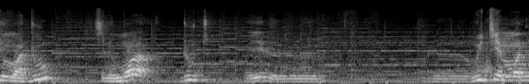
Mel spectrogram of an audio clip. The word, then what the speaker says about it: août: d'où c'est le mois d'août mais le huitième mois de l'année en fait je connais moins doux et vous vite du mois d'août nous on prononce pas le thé en fait si vous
